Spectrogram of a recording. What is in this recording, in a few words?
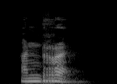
"anrra", Tamil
